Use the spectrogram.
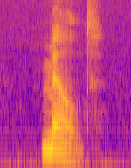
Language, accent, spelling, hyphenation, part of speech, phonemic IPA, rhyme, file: English, US, melt, melt, verb / noun, /mɛlt/, -ɛlt, En-us-melt.ogg
- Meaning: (verb) 1. To change (or to be changed) from a solid state to a liquid state, usually by a gradual heat 2. To dissolve, disperse, vanish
